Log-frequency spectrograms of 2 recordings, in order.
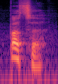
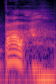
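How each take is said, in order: First: It is said in the speaker's own accent. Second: It is said in an Australian accent.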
